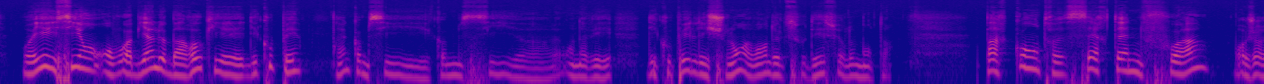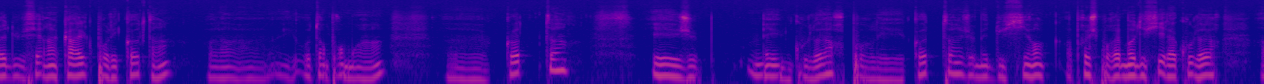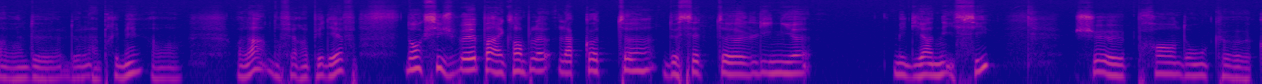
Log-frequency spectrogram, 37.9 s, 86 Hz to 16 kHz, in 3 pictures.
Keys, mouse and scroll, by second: 0.1 scroll down 1, 0.8 scroll up 1, 1.4 middle click, 8.9-10.0 scroll down 6, 10.4 middle click, 11.4-12.5 middle drag, 12.7-13.9 middle drag, 14.2 middle click, 15.7 click, 17.4-19.1 typing, 20.1 click, 22.9 click, 24.7 click, 25.6-25.9 scroll down 1, 26.3-30.1 middle drag, 30.3 scroll up 1, 31.1-31.8 scroll up 2.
